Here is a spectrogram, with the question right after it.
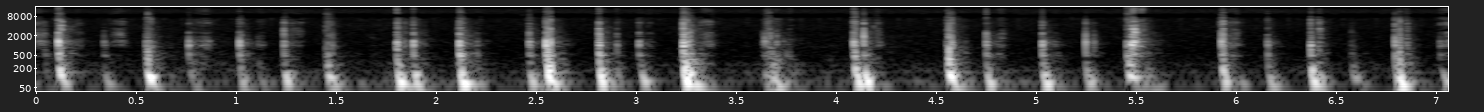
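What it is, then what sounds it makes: Spiral notebook cover tapped with fingertips. Fingertips tap on the cover of a flat, green-covered spiral notebook lying on a table, making 28 short, dull thuds in a loose, uneven rhythm. Each tap is soft and low with a faint papery click on top, and dies away almost at once.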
